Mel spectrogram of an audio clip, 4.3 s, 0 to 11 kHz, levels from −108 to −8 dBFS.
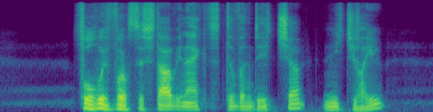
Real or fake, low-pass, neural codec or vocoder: fake; 9.9 kHz; codec, 16 kHz in and 24 kHz out, 0.4 kbps, LongCat-Audio-Codec, four codebook decoder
